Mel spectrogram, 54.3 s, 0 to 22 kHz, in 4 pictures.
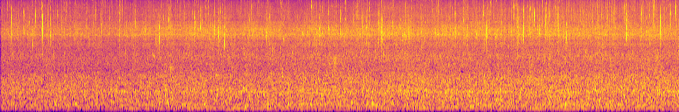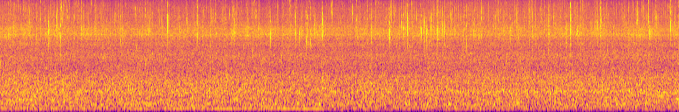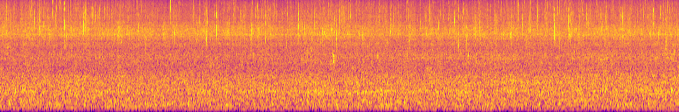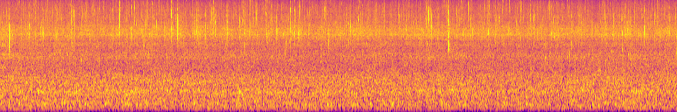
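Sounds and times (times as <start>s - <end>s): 
splatty rain on a city street: 0.0s - 54.2s.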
